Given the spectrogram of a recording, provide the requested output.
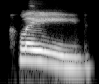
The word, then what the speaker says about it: played: played repeat with me played play Ed how do you pronounce it only a simple D played played played so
